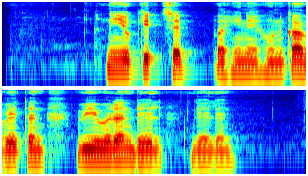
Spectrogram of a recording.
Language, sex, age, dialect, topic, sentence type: Maithili, male, 18-24, Southern/Standard, banking, statement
